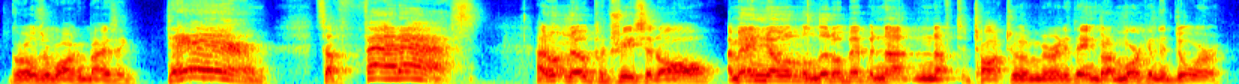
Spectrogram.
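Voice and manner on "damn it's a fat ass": a high, slow, lightly voiced catcall; drawn-out leering street holler, lightly done. Patrice catcalling women on the street, high and slow. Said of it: "Patrice is catcalling women".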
